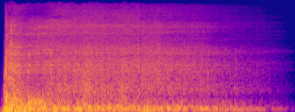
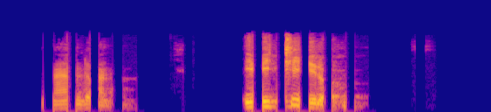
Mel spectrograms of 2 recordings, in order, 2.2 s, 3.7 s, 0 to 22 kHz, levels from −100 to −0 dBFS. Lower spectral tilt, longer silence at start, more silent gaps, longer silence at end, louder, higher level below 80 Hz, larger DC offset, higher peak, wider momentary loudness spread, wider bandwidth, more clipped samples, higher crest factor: about the same, -5 dB/octave vs -4 dB/octave; second, 0 s vs 0.4 s; second, none vs 1.07-1.27 s, 1.39-1.81 s; second, 0.25 s vs 1 s; second, -25 LUFS vs -19 LUFS; first, -28 dBFS vs -52 dBFS; neither; about the same, 0 dBFS vs 0 dBFS; about the same, 15 LU vs 13 LU; first, 20 kHz vs 7.8 kHz; neither; about the same, 22 dB vs 22 dB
